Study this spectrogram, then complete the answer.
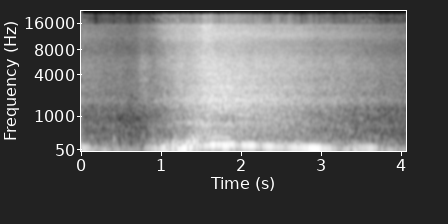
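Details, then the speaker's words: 2013 Toyota Corolla 1.8 16V flex with CNG, after refitting the alternator with a new pulley: engine revs up and settles smoothly with no belt squeal or chirp, fixing the complaint of noise when accelerating. "alternador no lugar com veículo funcionando poia nova nov marcha lenta barulho nenhum"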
